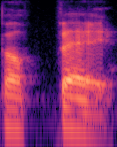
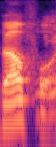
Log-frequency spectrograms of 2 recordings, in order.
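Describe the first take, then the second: First: The last syllable ends with an 'ay' sound. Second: The last syllable ends with an 'oy' sound. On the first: The speaker calls it right. "It's to Belfay" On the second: The speaker calls it wrong. "I keep getting it wrong"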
